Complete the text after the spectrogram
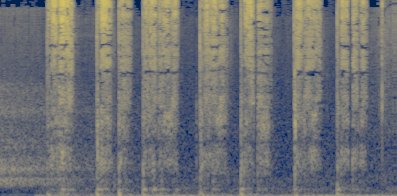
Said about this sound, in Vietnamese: Tori lại chấm nước bọt vào bút chì và viết thêm một dòng to hơn lúc nãy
